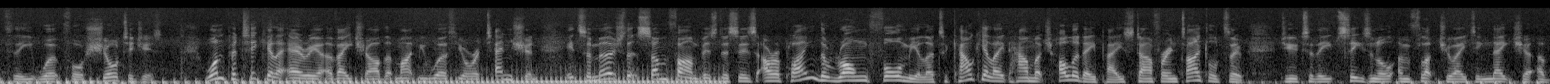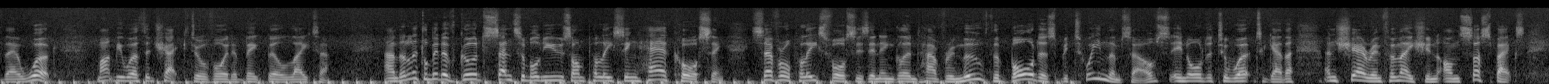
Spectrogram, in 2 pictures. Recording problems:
hiss; noticeable; throughout; 15 dB below the speech
low rumble; noticeable; until 7.5 s and from 12 to 26 s; 15 dB below the speech

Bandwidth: 14.5 kHz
